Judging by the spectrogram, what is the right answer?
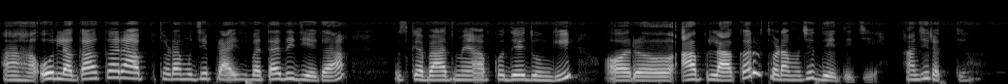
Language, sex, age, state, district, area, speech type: Hindi, female, 30-45, Rajasthan, Jodhpur, rural, spontaneous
